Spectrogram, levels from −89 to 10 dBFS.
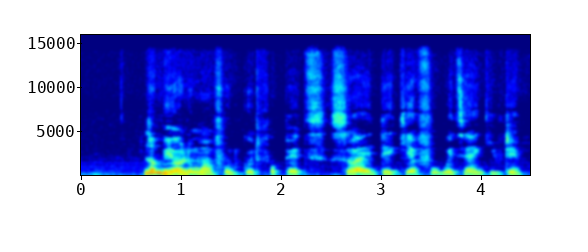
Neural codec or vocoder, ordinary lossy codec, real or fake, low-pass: none; AAC, 64 kbps; real; 14.4 kHz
